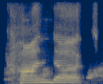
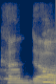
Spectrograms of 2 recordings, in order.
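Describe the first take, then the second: First: The stress is on the first syllable. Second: The stress is on the last syllable.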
